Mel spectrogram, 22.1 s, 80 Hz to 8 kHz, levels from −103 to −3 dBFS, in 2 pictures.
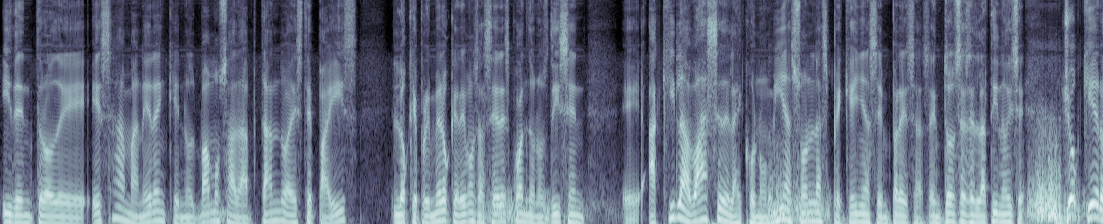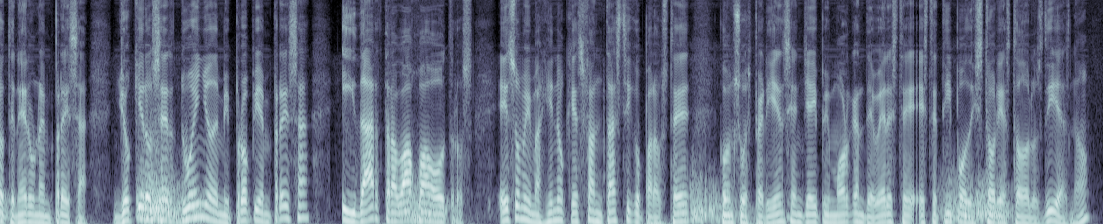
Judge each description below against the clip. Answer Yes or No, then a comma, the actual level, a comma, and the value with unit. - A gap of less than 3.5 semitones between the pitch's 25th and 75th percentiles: No, average, 4.2 semitones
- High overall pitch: No, low, 110 Hz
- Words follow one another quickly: Yes, fast, 220 wpm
